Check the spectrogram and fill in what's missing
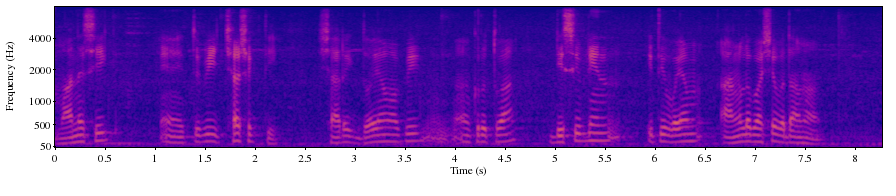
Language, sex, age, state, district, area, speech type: Sanskrit, male, 18-30, Maharashtra, Nagpur, urban, spontaneous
